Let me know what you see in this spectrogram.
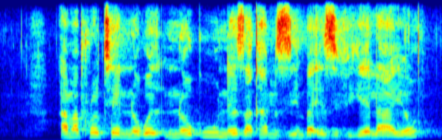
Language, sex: Zulu, female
